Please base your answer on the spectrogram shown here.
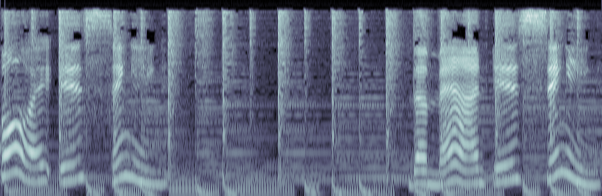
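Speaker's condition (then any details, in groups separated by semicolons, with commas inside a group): No condition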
